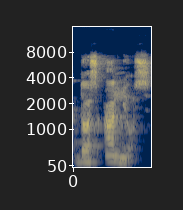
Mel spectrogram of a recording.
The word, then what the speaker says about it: dos Anjos: Notice, to all Fox people, Fox Sports, NBC, any other news announcers, notice how I pronounced his name? Rafael Dos Anjos.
